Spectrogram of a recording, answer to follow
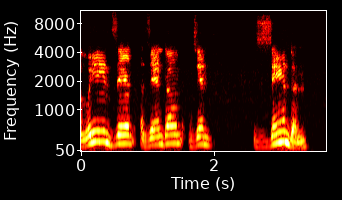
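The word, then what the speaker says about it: Zandon: in a zandum zen zanden like brandon that's how i learned how to pronounce it stand in or messier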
